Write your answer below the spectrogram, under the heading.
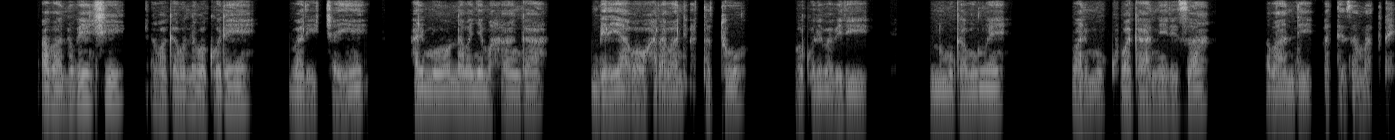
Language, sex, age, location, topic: Kinyarwanda, female, 18-24, Kigali, health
